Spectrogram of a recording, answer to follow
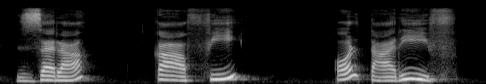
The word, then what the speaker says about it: ज़रा: अगर ये नुक्ता नहीं होता हम इसे जरा बोलते, लेकिन नुक्ता लगने के बाद हम इसे जरा बोल रहे हैं। सो it makes a pronunciation difference.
